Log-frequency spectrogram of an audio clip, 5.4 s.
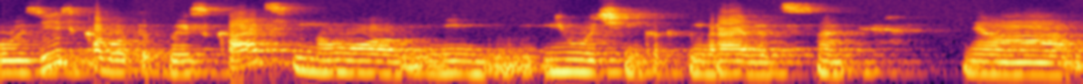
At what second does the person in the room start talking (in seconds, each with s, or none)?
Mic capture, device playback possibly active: none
